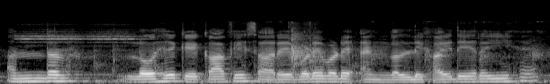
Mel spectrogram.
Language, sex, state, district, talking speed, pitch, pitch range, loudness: Hindi, male, Uttar Pradesh, Saharanpur, 130 wpm, 130 Hz, 120-150 Hz, -16 LUFS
